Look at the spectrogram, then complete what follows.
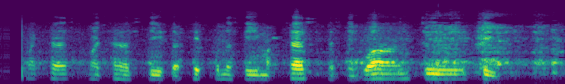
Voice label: Noisy; AUKEY EP N5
